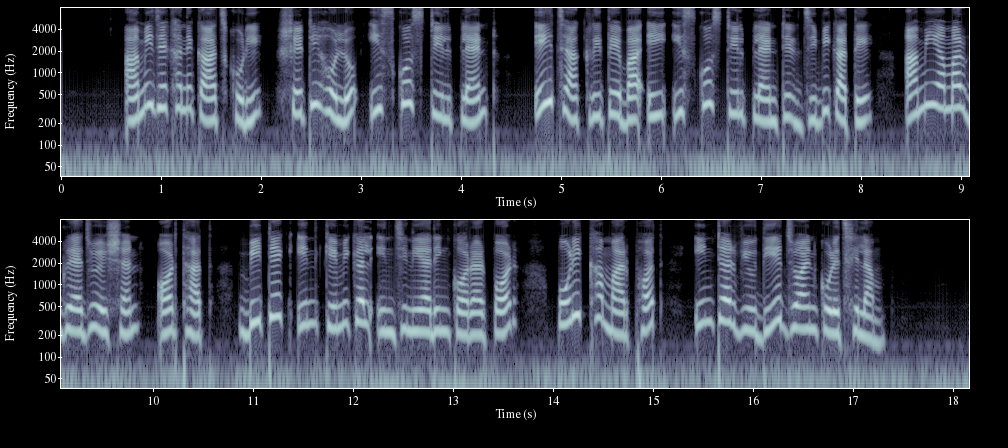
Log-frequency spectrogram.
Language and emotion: Bengali, neutral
